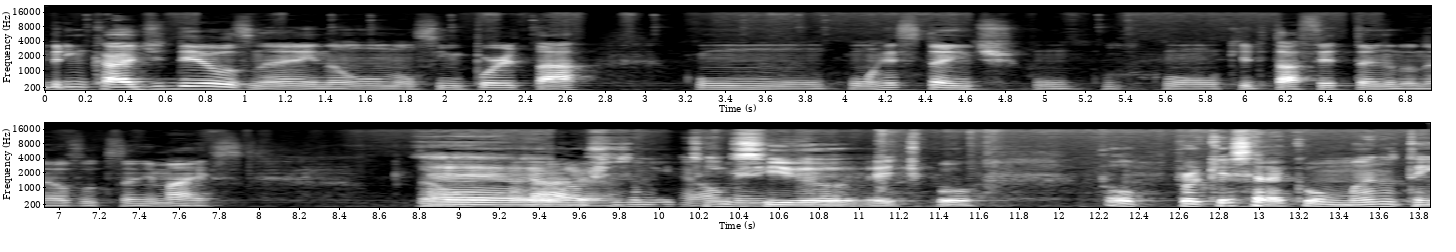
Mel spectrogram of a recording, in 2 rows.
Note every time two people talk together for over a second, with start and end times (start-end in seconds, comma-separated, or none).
8.9-10.9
